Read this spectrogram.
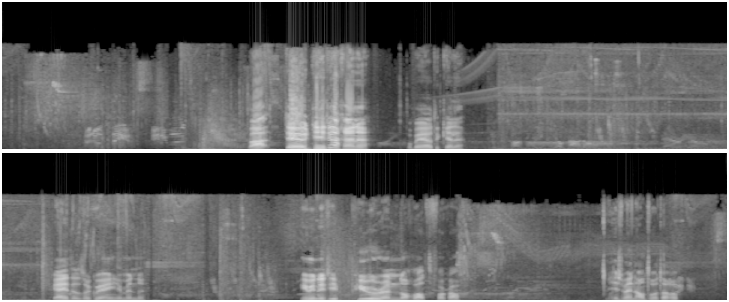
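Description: Energy blasts crackle and whoosh.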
